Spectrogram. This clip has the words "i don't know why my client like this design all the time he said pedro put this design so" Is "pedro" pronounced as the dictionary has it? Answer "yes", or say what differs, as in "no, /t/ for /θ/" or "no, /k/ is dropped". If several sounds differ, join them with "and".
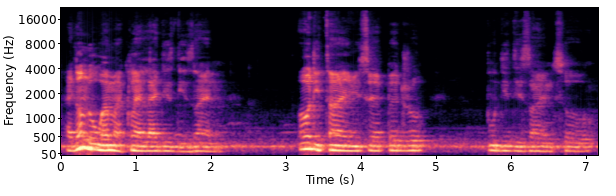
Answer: yes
